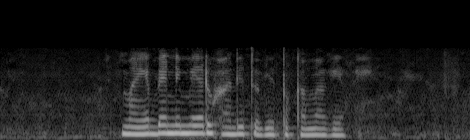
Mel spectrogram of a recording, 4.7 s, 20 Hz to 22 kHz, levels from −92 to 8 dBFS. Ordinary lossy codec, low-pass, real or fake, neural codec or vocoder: none; 5.4 kHz; fake; codec, 16 kHz, 2 kbps, FreqCodec, larger model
